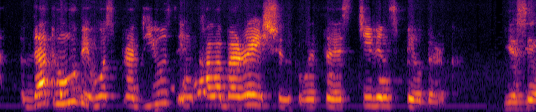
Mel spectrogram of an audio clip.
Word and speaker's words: collaboration: That movie was produced in collaboration with Steven Spielberg. You see, Olga, when you pronounce it very well, your communication, you see, I said communication, your communication is better.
